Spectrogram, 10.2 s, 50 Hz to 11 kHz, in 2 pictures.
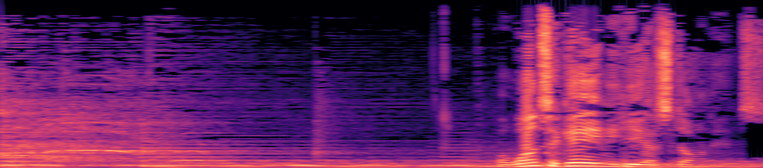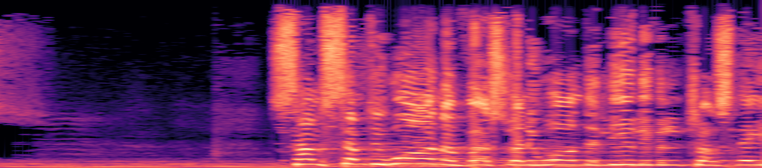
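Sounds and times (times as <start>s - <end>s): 
audience shouting and cheering joyfully: 0.0s - 1.8s
speech: 3.4s - 5.1s, 6.9s - 10.1s.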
